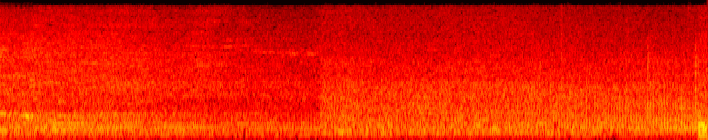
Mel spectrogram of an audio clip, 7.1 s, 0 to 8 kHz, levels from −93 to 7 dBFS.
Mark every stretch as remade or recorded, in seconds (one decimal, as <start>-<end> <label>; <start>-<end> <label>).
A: 0.0-7.1 recorded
